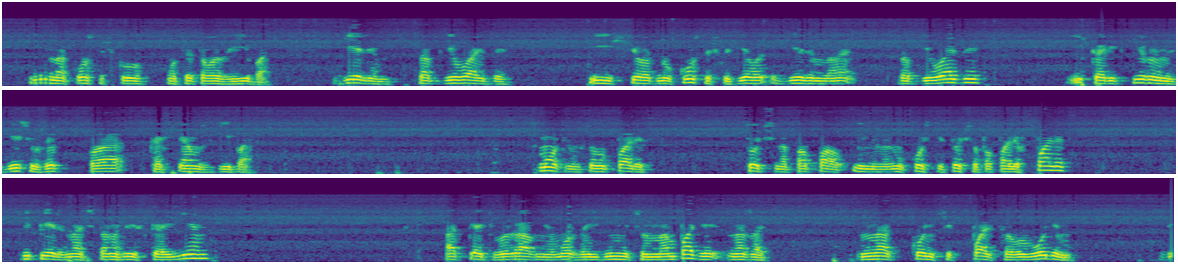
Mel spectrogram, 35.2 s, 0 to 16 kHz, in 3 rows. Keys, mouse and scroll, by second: 2.7 click, 5.7 click, 6.6-7.7 right drag, 9.8 click, 10.8 g, 12.1 click, 13.1 click, 13.5 g, 15.5 g, 16.2 click, 16.7 middle click, 18.7-20.2 middle drag, 22.1 click, 22.7 middle click, 24.2 e, 25.3 click, 25.6-27.7 middle drag, 29.1 KP_1, 31.7 g, 33.2 click, 34.8 click.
